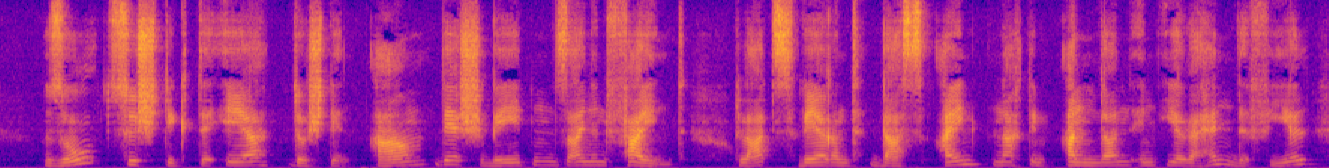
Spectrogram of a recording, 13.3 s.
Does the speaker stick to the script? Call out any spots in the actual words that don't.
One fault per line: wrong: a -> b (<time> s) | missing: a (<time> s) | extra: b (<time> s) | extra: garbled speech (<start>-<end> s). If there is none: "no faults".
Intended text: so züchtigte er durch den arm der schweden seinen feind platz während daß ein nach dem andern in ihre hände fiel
no faults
